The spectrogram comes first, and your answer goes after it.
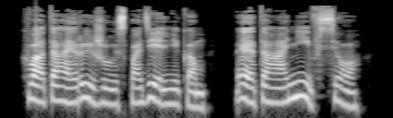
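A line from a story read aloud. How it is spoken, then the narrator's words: Roar. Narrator (Russian): Кто-то проревел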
